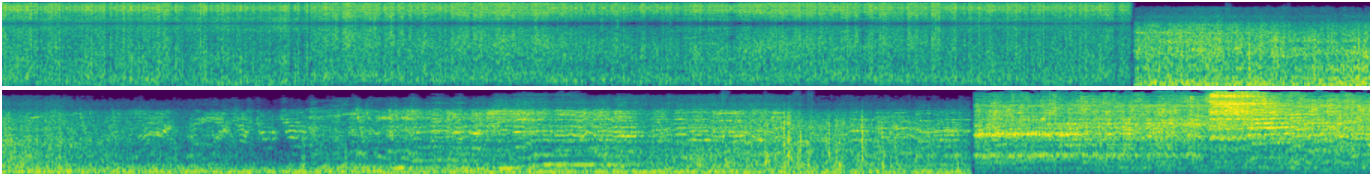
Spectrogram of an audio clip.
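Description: Steel launched roller coaster (California Screamin', renamed Incredicoaster) heard from a rider's seat: a steady rush of wind and track noise, which jumps suddenly louder with a deep rumble about nine seconds in. Near the end it drops back to a quieter spinning-ride sound with music.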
